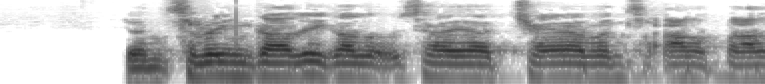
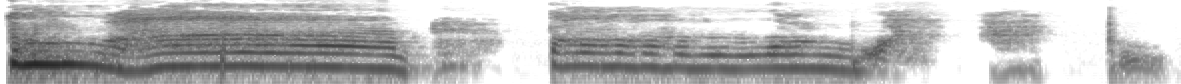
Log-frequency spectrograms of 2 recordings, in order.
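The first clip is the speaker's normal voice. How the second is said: crying out; 9 semitones higher, much slower than usual. Acted. Peter sinking in the water cries to the Lord, crying out. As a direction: call out desperately, stretching each word. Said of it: "untuk berteriak".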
